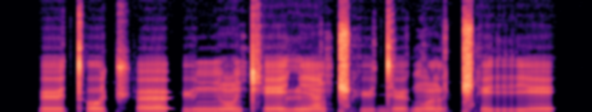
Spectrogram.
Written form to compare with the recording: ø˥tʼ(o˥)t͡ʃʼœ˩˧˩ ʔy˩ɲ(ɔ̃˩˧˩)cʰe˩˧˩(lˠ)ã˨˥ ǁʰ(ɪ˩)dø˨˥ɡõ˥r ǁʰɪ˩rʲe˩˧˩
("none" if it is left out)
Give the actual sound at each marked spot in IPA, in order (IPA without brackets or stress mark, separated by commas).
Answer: o˥, õ˩˧˩, lʲ, y˩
